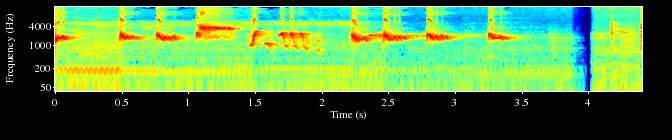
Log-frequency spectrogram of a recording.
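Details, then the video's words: White-rumped shama sounds used to lure other shamas into singing: scattered harsh squawky notes and short downslurred calls with pauses between, over a faint low hum. "KICAUAN MURAI BATU memancing BUNYI jadi NYAUT GACOR BONGKAR MATERI | PANCINGAN MURAI"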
